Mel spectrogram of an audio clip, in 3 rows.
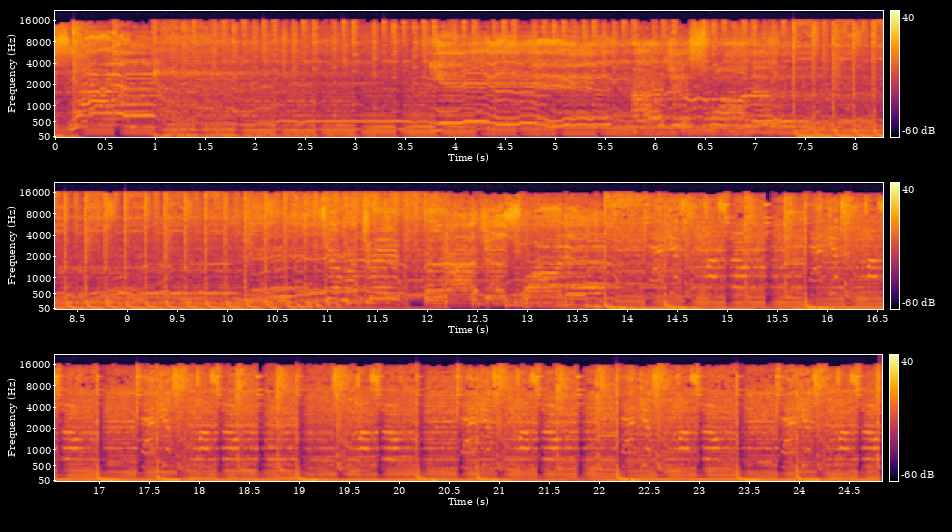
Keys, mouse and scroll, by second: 16.9-18.5 middle drag, 23.0-24.8 middle drag, 24.1 a, 24.4 a.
